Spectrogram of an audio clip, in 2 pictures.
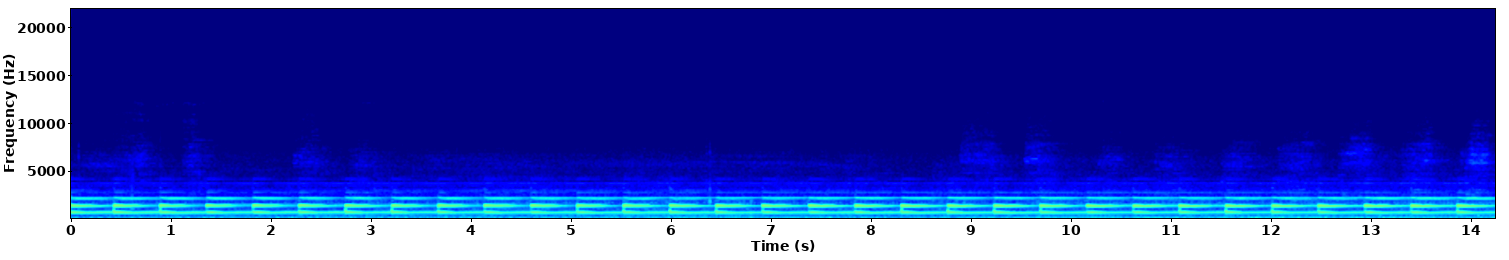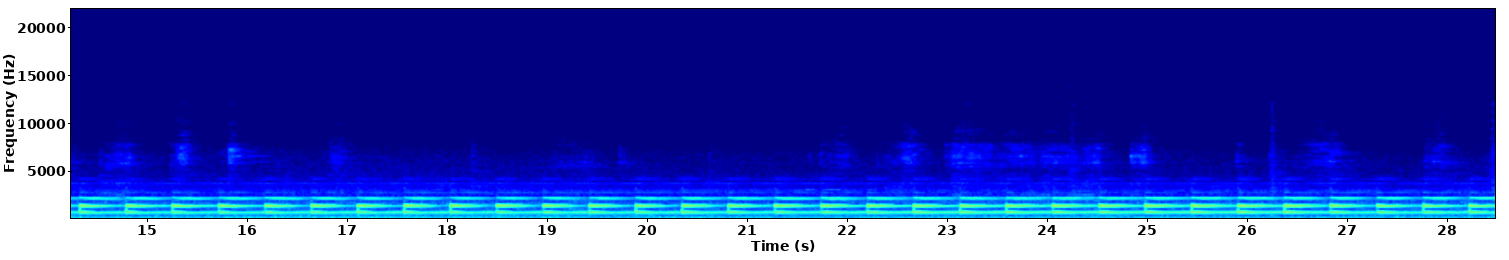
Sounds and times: The train runs through 0:00.0 - 0:28.4
Traffic sound 0:00.0 - 0:28.4

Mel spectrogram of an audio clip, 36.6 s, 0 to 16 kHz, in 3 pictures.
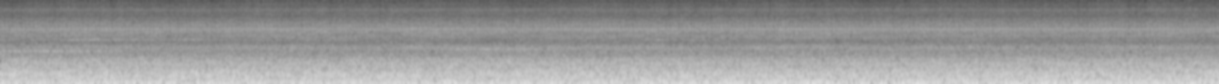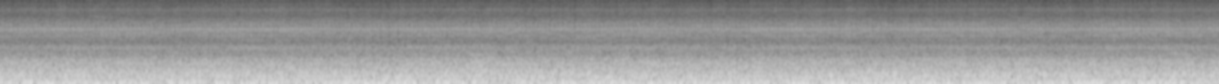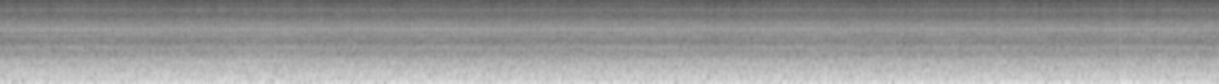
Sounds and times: buzz of AC units 0:00.0 - 0:36.5

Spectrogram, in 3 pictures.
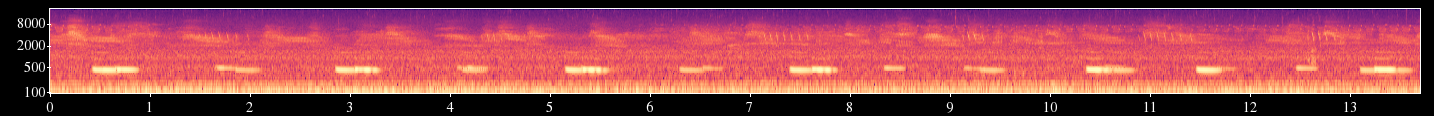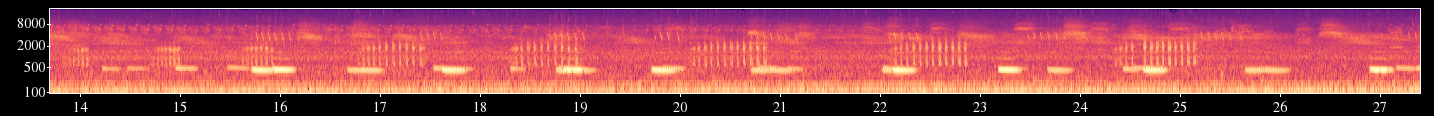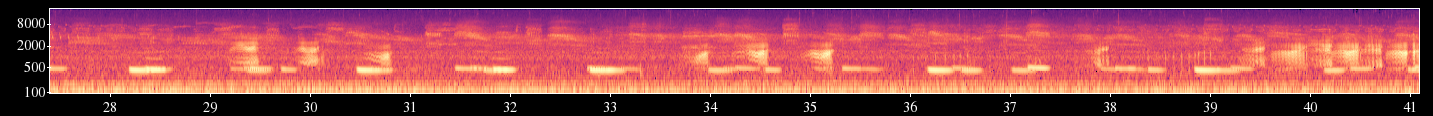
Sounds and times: River warbler 0:00.0 - 0:41.0
fire-bellied toads (Bombina bombina) 0:12.5 - 0:21.2
fire-bellied toads (Bombina bombina) 0:22.0 - 0:26.0
fire-bellied toads (Bombina bombina) 0:29.2 - 0:30.9
fire-bellied toads (Bombina bombina) 0:32.8 - 0:41.0

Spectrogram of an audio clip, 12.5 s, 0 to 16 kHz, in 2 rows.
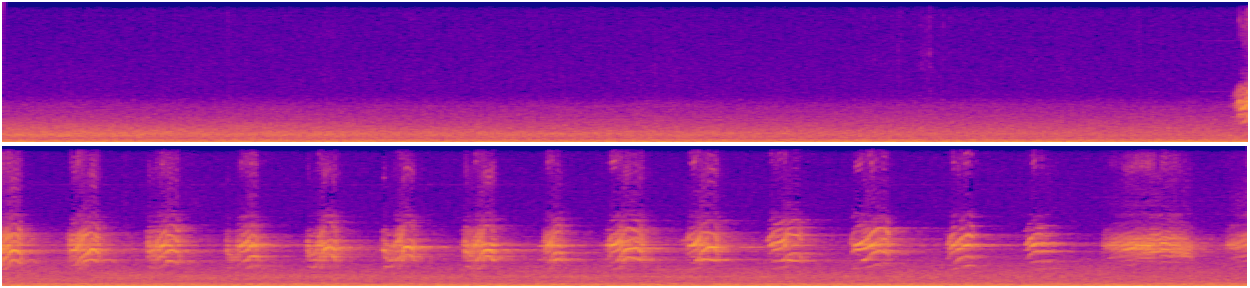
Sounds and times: street traffic 0:05.7 - 0:12.4

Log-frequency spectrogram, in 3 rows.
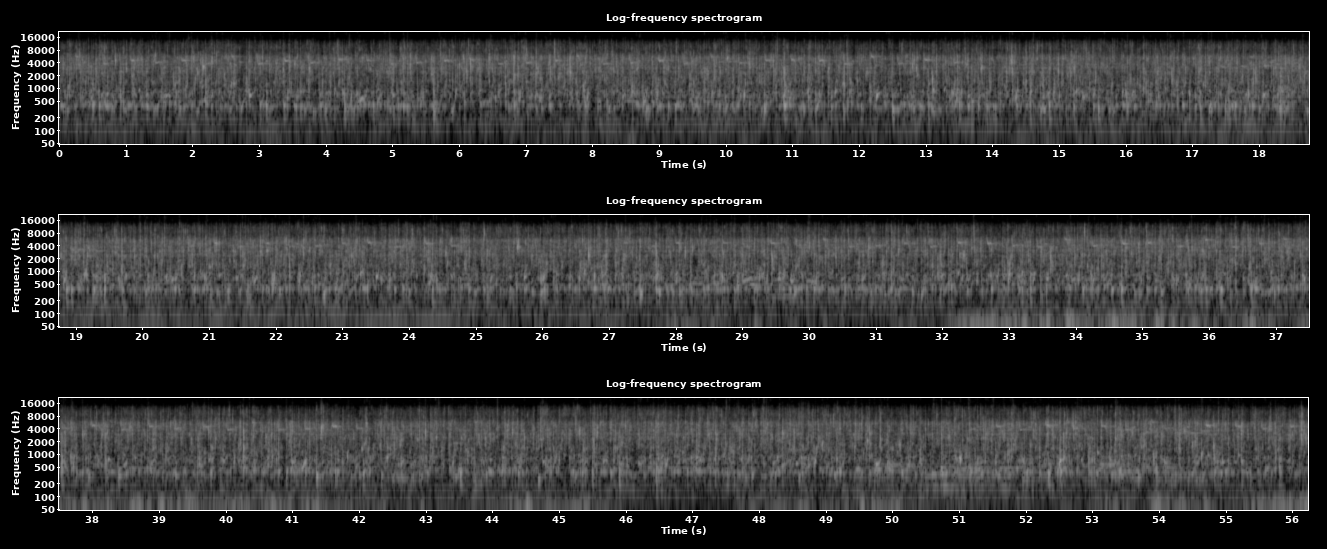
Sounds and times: fountain 0:00.0 - 0:56.2

